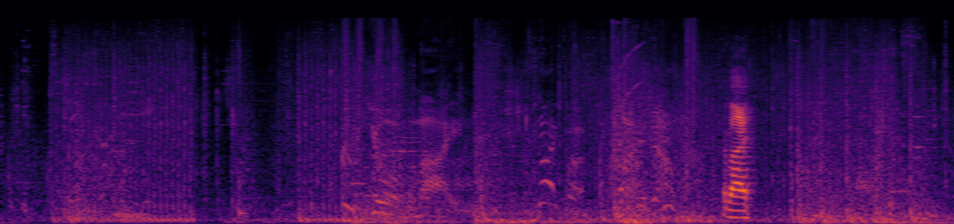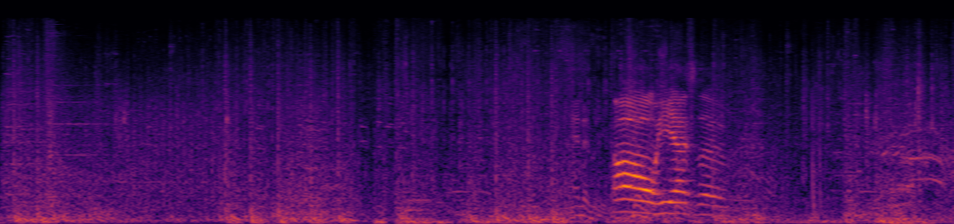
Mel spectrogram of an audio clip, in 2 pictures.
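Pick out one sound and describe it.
Rapid gunfire from a video game crackles in bursts.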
